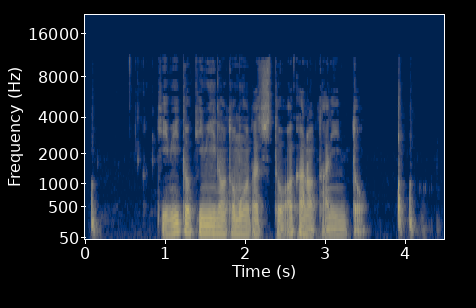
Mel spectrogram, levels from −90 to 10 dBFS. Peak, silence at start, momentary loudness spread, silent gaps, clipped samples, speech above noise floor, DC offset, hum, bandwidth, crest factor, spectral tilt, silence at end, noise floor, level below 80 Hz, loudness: -4 dBFS; 0.1 s; 13 LU; none; under 0.1%; 37 dB; under 0.1%; none; 11.5 kHz; 22 dB; -6.5 dB/octave; 0.4 s; -61 dBFS; -44 dBFS; -25 LUFS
